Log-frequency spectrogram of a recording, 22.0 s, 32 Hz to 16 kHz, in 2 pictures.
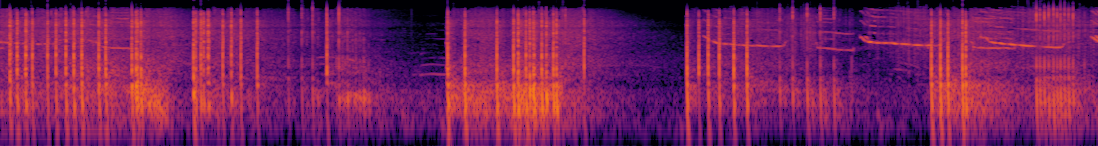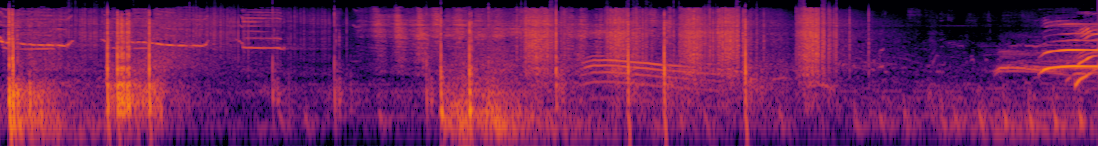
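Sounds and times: firework whistles: 0.0s - 2.6s, 6.9s - 19.7s
firework crackling: 0.0s - 3.9s, 4.5s - 20.0s
firework bangs: 0.0s - 19.8s.

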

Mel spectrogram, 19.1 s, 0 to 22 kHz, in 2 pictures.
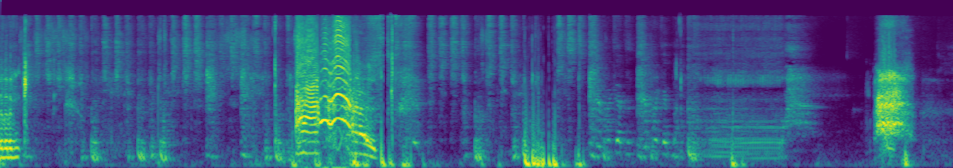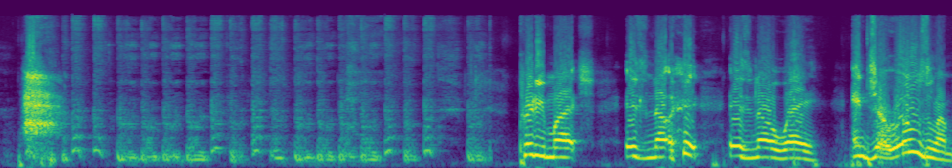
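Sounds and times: beatboxing: 0.0s - 8.2s, 8.8s - 14.7s.

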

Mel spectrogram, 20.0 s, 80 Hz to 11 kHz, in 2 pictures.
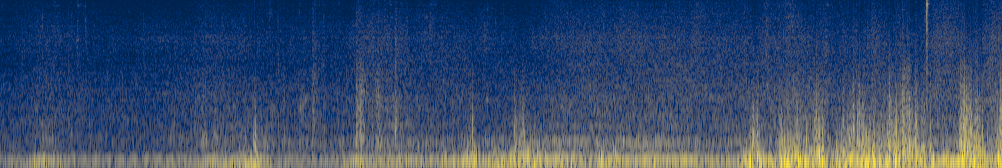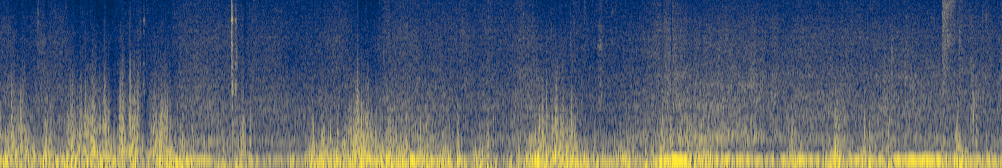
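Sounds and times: engine running at low revs: 0.0s - 20.0s
wind buffeting microphone: 4.5s - 20.0s.

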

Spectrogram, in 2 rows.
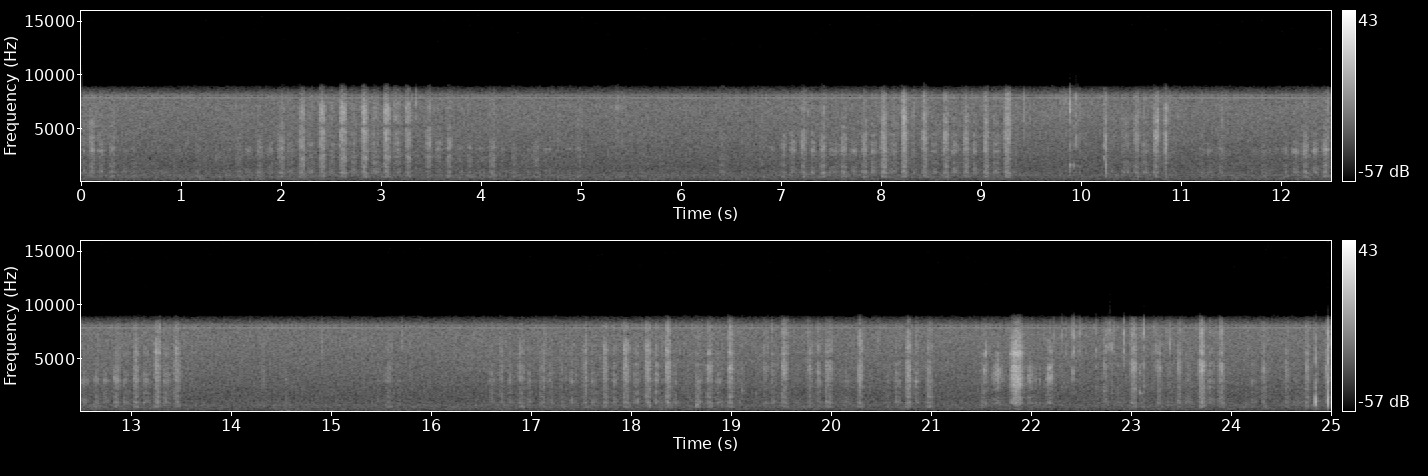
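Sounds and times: dog panting heavily: 0.0s - 0.6s, 1.2s - 5.5s, 6.3s - 9.4s, 10.3s - 13.6s, 16.6s - 25.0s.

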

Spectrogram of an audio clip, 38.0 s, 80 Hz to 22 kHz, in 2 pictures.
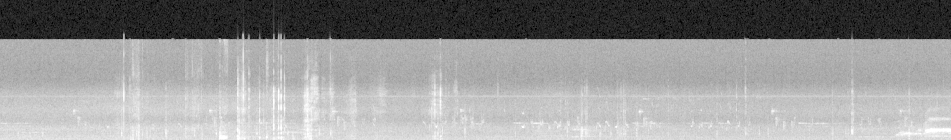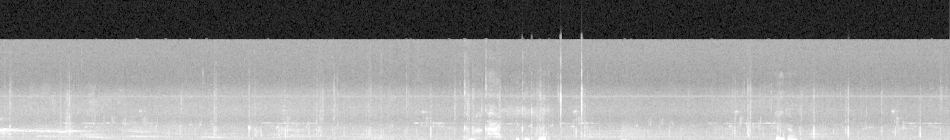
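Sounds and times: chicks peeping: 0.2s - 38.0s
loud chicken call: 17.9s - 27.0s.

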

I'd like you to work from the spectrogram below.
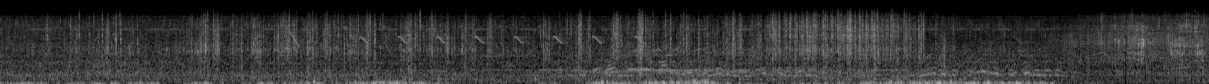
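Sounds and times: wood fire crackling: 0.0s - 9.6s.

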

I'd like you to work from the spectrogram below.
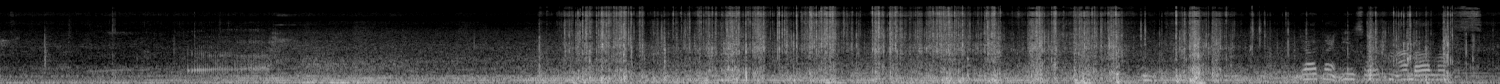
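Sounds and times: steady low hum: 0.0s - 15.0s
plastic bag crinkling: 5.4s - 15.0s.

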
